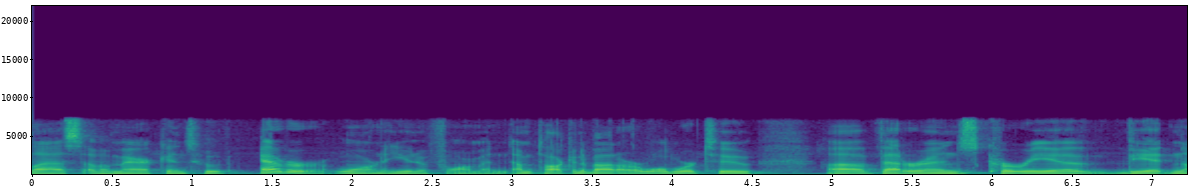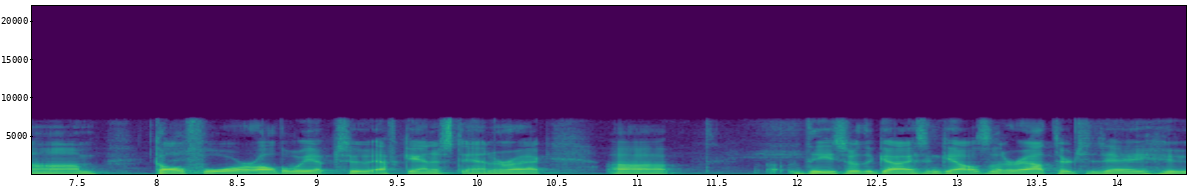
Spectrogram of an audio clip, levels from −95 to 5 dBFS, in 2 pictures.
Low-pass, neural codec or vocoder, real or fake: 7.2 kHz; none; real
